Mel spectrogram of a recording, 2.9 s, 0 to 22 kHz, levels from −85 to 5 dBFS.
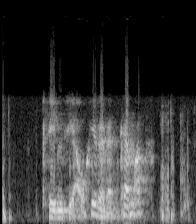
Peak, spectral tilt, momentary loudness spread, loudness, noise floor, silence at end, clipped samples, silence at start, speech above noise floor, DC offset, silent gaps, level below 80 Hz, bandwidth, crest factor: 0 dBFS; -9 dB/octave; 12 LU; -14 LUFS; -40 dBFS; 0.1 s; under 0.1%; 0.05 s; 27 dB; under 0.1%; none; -44 dBFS; 7.2 kHz; 14 dB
